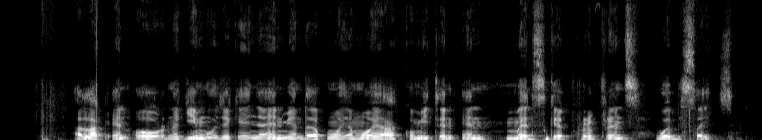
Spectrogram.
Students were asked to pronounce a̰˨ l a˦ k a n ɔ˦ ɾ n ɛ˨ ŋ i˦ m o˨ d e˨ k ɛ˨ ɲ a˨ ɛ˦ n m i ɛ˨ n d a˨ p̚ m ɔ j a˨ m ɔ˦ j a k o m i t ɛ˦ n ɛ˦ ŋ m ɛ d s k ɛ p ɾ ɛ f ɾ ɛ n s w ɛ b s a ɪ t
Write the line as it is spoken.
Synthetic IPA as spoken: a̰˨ l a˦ k ɛ n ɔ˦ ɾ n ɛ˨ ɡ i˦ m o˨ d͡ʒ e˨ k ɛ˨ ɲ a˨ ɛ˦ n m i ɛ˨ n d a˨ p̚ m ɔ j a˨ m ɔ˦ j a k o m i t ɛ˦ n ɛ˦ n m ɛ d s k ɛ p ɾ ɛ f ɾ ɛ n s w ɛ b s a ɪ t

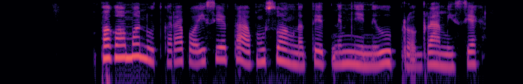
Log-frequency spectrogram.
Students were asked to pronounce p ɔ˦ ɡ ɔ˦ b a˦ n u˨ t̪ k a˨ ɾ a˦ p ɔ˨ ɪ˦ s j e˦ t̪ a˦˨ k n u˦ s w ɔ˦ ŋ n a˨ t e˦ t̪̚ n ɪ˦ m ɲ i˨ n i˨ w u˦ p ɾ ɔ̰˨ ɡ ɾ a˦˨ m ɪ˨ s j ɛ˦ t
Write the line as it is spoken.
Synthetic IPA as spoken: p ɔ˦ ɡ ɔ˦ m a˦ n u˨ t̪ k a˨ ɾ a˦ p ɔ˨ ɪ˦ s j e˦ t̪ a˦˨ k m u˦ s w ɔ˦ ŋ n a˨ t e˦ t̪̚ n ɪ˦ m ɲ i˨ n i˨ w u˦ p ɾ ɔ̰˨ ɡ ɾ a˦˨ m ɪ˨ s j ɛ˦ k

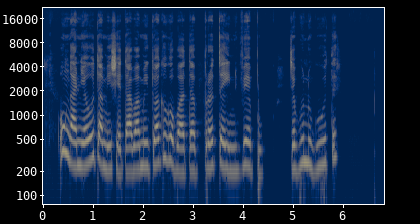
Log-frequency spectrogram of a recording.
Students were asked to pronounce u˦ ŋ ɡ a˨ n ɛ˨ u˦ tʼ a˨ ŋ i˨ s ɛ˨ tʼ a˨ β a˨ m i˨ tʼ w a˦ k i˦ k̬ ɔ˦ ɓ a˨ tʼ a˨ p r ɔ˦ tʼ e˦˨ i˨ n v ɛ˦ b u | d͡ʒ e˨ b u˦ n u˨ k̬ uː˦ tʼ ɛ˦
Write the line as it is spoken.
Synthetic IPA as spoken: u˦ ŋ ɡ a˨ n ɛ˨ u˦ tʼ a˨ m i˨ ʃ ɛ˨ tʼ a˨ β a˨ m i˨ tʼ w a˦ k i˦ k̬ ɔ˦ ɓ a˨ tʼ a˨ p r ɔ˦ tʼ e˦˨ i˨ n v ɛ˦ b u | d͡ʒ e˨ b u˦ n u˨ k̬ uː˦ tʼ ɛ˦

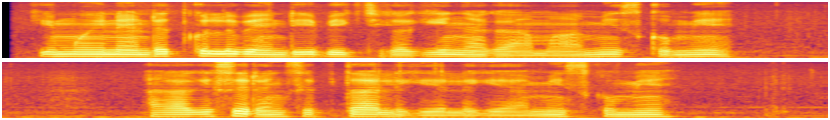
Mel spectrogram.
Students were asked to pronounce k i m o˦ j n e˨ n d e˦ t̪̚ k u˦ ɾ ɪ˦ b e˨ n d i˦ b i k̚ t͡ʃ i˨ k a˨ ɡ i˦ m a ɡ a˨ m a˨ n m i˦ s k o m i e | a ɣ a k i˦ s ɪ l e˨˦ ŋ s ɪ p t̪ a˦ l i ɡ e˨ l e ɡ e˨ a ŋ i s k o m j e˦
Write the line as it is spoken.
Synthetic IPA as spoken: k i m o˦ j n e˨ n d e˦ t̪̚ k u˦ l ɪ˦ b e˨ n d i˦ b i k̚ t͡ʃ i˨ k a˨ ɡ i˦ ɲ a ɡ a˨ m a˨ m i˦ s k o m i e | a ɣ a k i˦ s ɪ ɾ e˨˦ ŋ s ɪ p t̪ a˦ l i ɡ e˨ l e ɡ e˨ a m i s k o m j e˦

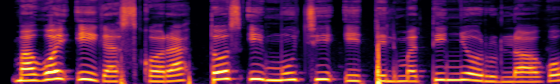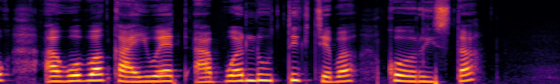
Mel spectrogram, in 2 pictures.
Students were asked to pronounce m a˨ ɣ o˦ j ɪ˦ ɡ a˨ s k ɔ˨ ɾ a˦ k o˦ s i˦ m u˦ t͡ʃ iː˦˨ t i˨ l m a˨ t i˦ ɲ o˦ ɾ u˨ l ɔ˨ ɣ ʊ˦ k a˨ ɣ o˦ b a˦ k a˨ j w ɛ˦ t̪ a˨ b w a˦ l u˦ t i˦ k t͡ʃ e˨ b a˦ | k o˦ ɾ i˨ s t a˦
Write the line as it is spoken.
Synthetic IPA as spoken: m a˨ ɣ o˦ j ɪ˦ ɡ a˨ s k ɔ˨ ɾ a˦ t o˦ s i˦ m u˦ t͡ʃ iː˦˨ t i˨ l m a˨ t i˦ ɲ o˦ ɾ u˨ l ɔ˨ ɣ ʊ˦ k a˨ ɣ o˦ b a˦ k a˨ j w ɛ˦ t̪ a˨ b w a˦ l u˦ t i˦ k t͡ʃ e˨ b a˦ | k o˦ ɾ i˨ s t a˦

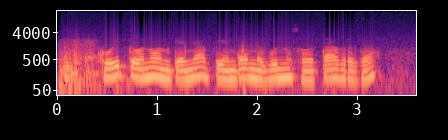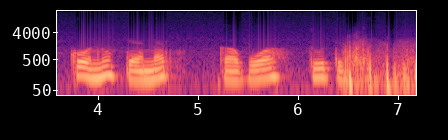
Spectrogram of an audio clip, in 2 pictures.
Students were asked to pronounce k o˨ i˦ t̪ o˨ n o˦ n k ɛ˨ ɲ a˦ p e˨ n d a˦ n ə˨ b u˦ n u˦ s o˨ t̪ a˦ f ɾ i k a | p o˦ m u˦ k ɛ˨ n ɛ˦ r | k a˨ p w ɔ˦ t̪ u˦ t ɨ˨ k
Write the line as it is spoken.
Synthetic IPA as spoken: k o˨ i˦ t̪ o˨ n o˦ n k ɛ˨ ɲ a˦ p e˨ n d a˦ n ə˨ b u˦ n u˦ s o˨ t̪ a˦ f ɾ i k a | k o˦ n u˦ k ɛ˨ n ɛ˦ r | k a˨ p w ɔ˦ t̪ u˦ t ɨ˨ k

